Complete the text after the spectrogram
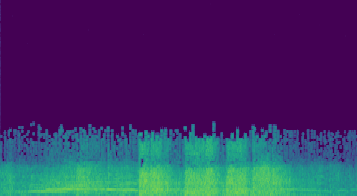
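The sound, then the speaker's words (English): Musket fire rings out as British troops and American militia exchange shots, with a few sharp, broad cracks in quick succession. A voice speaks alongside the volleys. “Behind every wall, hidden in every farmhouse, crouched back of sheds and behind rocks, the American militia returned the fire.”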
